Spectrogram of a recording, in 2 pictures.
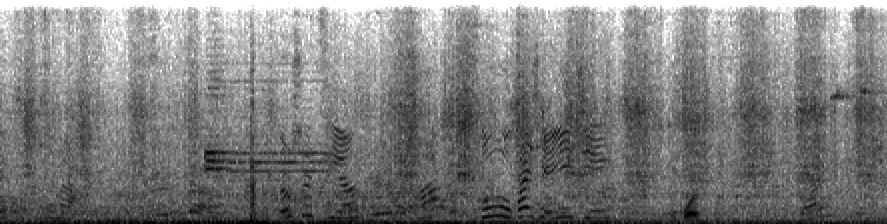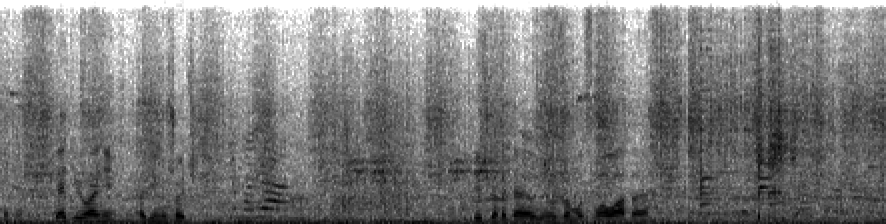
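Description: Young girls talk and chatter close by, outdoors on a busy street.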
